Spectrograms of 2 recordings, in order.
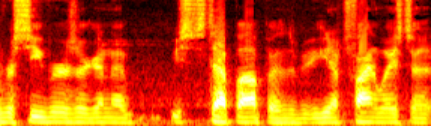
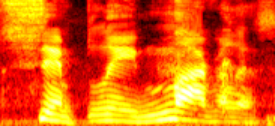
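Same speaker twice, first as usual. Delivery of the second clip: play-by-play sports announcer voice; 4 semitones higher than usual. Joking about what an announcer will say this week: Gus Johnson impression. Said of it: "get you guys to do your impression".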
